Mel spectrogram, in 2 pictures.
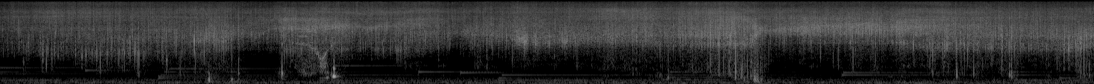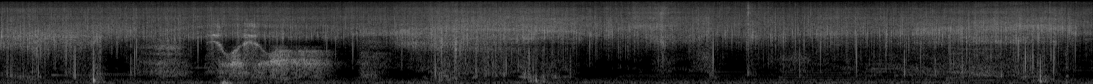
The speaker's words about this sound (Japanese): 最初はそうですね、こちらの左のお耳からシュワシュワしていきましょう。ちょっとシュワシュワが強くてびっくりしちゃうかもしれないですが、ごめんなさいね。いきますよ。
